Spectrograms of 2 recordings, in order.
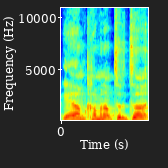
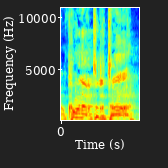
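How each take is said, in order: First: It is said plainly, without much energy. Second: It is said dramatically, with intense energy.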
